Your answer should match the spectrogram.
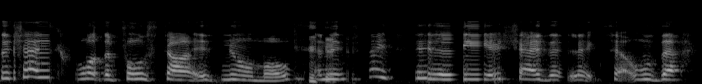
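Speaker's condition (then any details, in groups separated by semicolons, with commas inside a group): Cerebral palsy; cerebral palsy since childhood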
